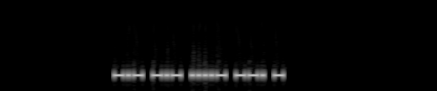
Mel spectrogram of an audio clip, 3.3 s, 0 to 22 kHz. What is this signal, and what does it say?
Morse code, heard as a keyed tone, about 49 wpm, 700 Hz. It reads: KK4GT
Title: USA Call Signs - 5 Characters - Repeated 2x - 50wpm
